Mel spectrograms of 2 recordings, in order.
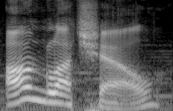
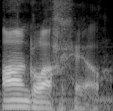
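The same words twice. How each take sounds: First: The middle consonant is a plain hard k. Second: The middle consonant is a throaty guttural ch. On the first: The speaker calls it wrong. "which is the way I normally say it, is not really correct" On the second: The speaker calls it right. "extremely hard for me to consistently say"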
